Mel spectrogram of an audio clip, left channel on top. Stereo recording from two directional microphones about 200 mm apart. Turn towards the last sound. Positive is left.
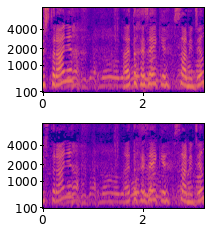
turn(degrees=15)  # may be behind; listen again after turning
